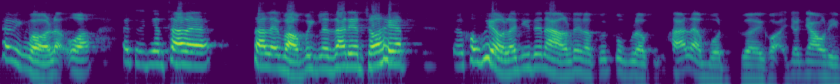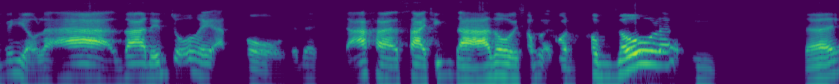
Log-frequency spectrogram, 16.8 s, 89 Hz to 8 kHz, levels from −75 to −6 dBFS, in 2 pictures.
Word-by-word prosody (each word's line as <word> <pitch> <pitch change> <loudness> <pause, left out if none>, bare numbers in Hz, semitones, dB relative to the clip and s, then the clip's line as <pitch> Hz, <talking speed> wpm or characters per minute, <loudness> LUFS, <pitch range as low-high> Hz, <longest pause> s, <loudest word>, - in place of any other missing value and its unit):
Thế 330 - 0
mình 240 -8 -7
bảo 145 -5 +4
là - - 0
"Ủa, 170 -2 0 0.3
thế 285 - -4
tự 270 - -12
nhiên 260 0 -3
sao 260 -1 +8
lại 355 +5 +6 0.5
sao 230 - +6
lại 210 -2 +2
bảo 185 -7 +6
mình 205 -1 -7
là 200 - +1
"Da 225 +3 +4
đen 225 -1 +1
chó 230 +2 +6
hen." 255 -1 +4 0.5
Ơ, 235 0 -11
không 295 +4 -2
hiểu 270 - +4
là 165 +1 0
như 205 +4 -7
thế 220 - -3
nào?" 165 -7 +2
Nên 180 +3 -6
là 155 - -4
cuối 170 - -14
cùng 165 -4 -13
là 145 -2 -3
cũng - - -29
khá - - 0
là - - -2
buồn 125 -2 -11 0.2
cười, 125 -2 -7
gọi - - -10
cho 150 - -11
nhau 145 -2 -2
thì 130 -2 -11
mới 155 +1 -17
hiểu 160 - -10
là 110 - -9
"À, 130 -5 +2
ra 140 0 +2
đến 135 +3 -9
chỗ 170 +4 -9
hẹn", 140 -1 -7 0.2
khổ - - -10
thật - - -24
đấy, - - -20 0.3
đã 475 0 0
kh - - -1
sai - - +3
chính 145 +1 -16
tả 115 0 +5
rồi, 135 -3 -1
xong - - -11
lại - - -13
còn - - -6
không 155 -2 -6
dấu 255 - +4
nữa. 250 -1 -2 0.2
Ừm. 110 -2 -28 0.9
Đấy. 125 +7 -2
165 Hz, 230 wpm, -24 LUFS, 135-230 Hz, 0.9 s, sao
